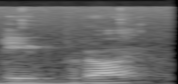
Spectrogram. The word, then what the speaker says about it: de Broglie: सो इन 1924 this Prince Louis डी ब्रूगली that is pronounced as अ डी ब्रॉय proposed on the basis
